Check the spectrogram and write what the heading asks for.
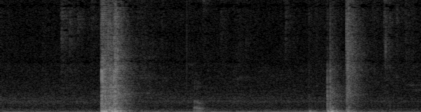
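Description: Knocks from handling a turntable's tonearm as the stylus is set down on a vinyl record: one loud thump about a second in, then a quick pair of knocks near the end.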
